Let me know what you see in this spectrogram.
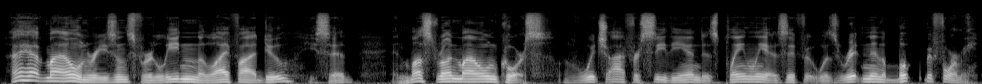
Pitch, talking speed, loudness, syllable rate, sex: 110 Hz, 225 wpm, -19 LUFS, 5.2 syllables/s, male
